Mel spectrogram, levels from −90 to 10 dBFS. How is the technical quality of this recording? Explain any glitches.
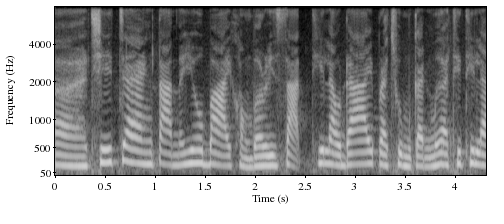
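Gain pumping runs through the whole clip. The gain swings by roughly 10 dB. Input gain was likely set too high, so a fast limiter clamps every peak, leaving the speech squashed. The band stops near 8 kHz, as expected from call microphone processing.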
